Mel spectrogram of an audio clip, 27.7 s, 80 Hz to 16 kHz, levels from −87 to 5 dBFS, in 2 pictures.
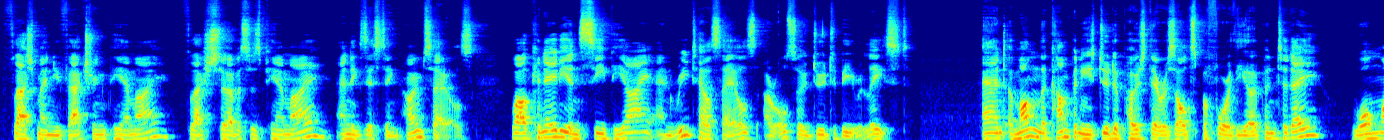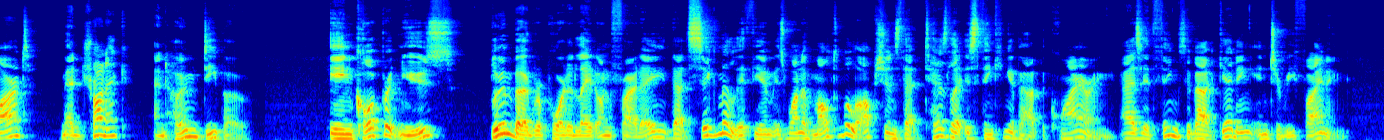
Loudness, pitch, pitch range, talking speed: -24 LUFS, 125 Hz, 110-150 Hz, 150 wpm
